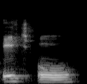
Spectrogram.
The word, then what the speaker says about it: honest: The second word is honest. Honest. You don't hear H.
